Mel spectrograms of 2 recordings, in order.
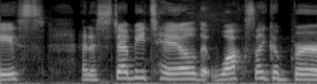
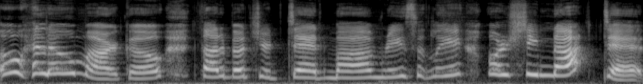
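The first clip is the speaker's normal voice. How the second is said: high, loud, prancing villainous fairy voice; 6 semitones higher, 5 dB louder than usual. Retelling how the creature taunts Jake: imitating a villainous fairy. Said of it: "like some sort of, like, villainous fairy".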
